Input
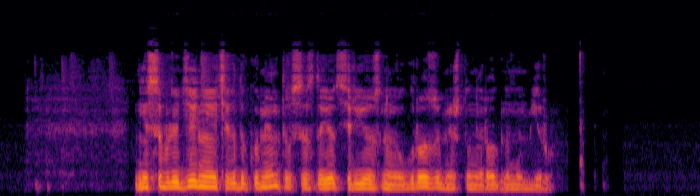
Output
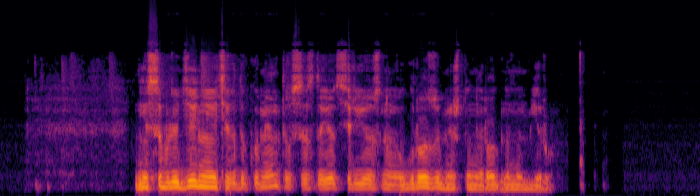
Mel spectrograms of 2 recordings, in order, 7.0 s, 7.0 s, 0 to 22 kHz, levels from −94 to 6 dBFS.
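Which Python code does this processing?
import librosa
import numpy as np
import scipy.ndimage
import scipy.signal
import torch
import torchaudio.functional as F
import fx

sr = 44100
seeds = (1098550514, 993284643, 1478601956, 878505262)

p1 = fx.highpass(x, sr, hz=410.0, slope=6, at=(2.31, 4.01))
p2 = np.clip(p1, -10.0 ** (-26.0 / 20.0), 10.0 ** (-26.0 / 20.0))
y = p1 + (p2 * 10.0 ** (-12.0 / 20.0))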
